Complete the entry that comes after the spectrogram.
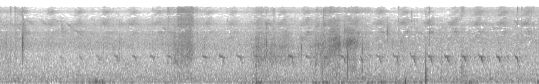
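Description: A bird calling a long, even run of short whistled notes, about five a second, over footsteps crunching through dry leaves.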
